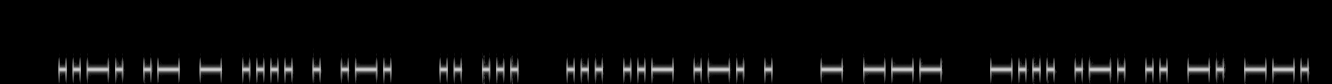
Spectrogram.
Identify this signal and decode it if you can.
Morse code, heard as a keyed tone, about 17 wpm, 700 Hz. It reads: FATHER IS SURE TO BRING
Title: Sentences from Top 1000 Words - Review Part 3 - 17wpm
